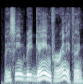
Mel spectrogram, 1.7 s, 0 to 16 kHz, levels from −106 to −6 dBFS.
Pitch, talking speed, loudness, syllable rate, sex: 135 Hz, 250 wpm, -15 LUFS, 5.9 syllables/s, male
